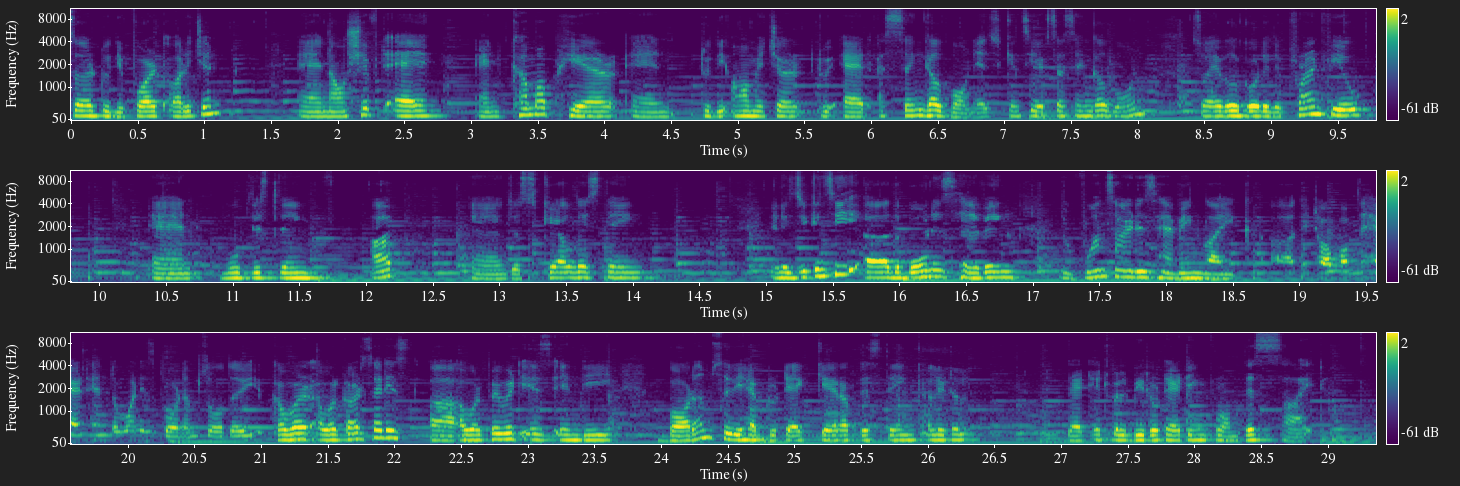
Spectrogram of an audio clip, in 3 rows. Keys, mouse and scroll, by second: 1.2 middle click, 1.8 shift+middle click, 2.1 shift+a, 5.5 middle click, 5.9 g, 6.6 right click, 6.8 g, 7.3 right click, 11.0 typing, 12.0 click, 12.2 z, 12.4 scroll up 1, 13.1 s, 15.0 s, 15.1 click, 15.2 shift+middle click, 15.6 Tab, 16.2 click, 16.4 g, 16.6 right click, 16.9 Tab, 17.3 r, 17.7 right click, 20.2 r, 20.5 right click, 21.2 r, 21.5 right click, 23.0 g, 23.2 right click, 24.2 r, 24.5 right click, 24.9 r, 25.2 right click, 25.5 scroll down 1, 26.0 scroll up 1, 26.5 scroll down 1, 27.1 scroll up 1, 27.7 g, 28.3 right click.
